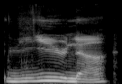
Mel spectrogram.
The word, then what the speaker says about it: Glüna: However, there's a little note in the manga that says the G in Luna is silent, and it also has an umlaut, so it's like U. I literally just looked up a pronunciation guide before we started recording, so it's like Ginka and Luna, and I'm sorry, but we're just gonna call her Luna.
